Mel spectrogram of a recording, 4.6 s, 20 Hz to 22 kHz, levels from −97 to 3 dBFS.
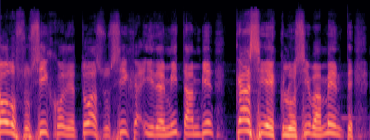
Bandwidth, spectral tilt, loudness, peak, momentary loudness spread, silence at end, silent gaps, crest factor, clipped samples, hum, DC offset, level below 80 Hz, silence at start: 16 kHz; -5.5 dB/octave; -23 LUFS; -6 dBFS; 10 LU; 0.1 s; none; 16 dB; under 0.1%; none; under 0.1%; -46 dBFS; 0 s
